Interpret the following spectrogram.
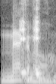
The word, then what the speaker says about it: Mackinac: How do you say it again? Mackinac. Mackinac, which Mackinac. obviously doesn't look like it.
